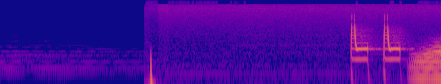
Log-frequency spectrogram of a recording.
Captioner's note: static sound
